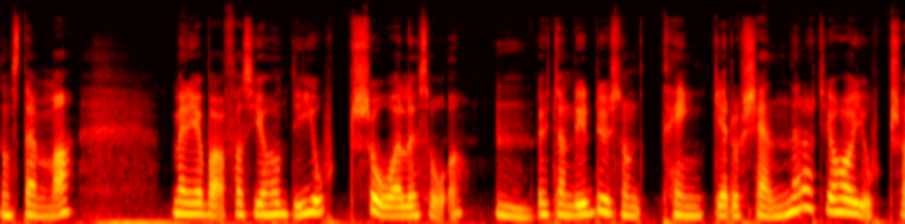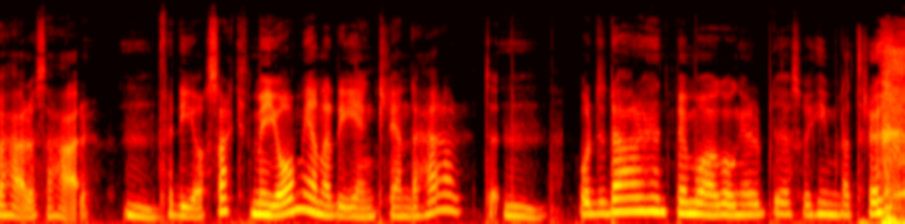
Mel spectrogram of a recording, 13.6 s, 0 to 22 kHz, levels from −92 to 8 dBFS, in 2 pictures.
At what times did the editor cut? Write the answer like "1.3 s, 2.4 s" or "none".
11.0 s

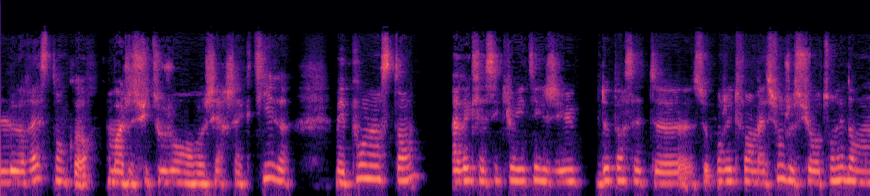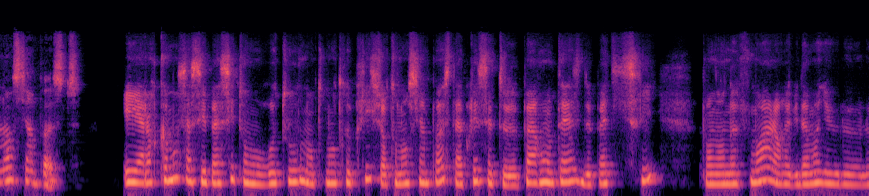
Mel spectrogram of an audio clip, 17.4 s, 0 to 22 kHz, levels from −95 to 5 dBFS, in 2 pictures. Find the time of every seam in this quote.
none

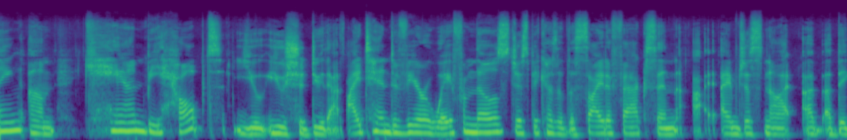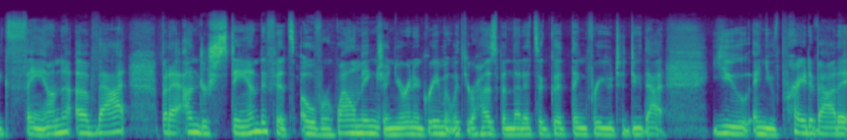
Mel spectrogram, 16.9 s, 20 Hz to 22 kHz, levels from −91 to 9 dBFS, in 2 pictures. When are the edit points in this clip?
2.3 s, 3.4 s, 12.2 s

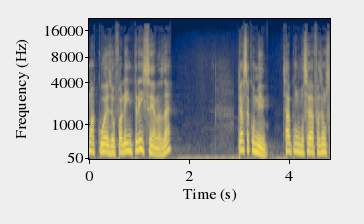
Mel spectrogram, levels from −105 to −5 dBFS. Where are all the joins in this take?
2.9 s

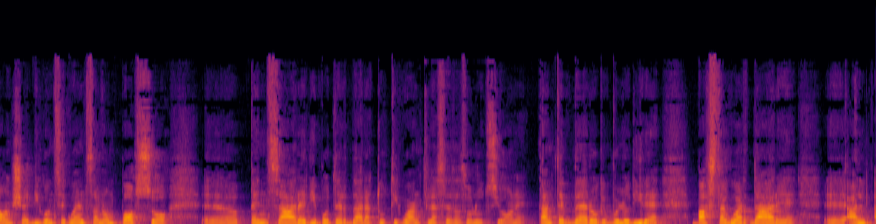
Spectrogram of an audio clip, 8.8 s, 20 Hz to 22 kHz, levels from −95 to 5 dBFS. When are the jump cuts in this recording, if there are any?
none

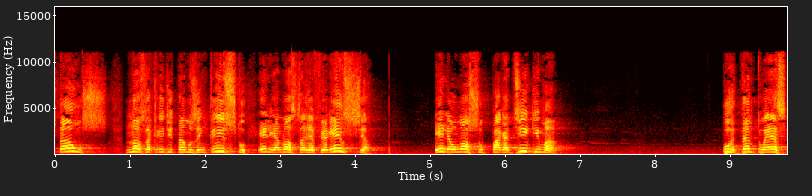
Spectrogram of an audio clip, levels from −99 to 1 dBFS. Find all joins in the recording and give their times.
5.0 s

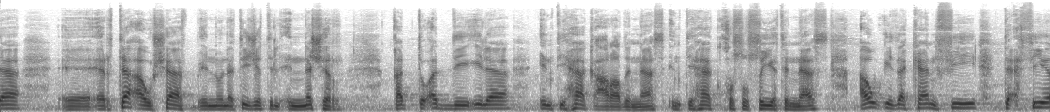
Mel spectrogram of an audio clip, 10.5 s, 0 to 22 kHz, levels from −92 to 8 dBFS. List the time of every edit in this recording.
none

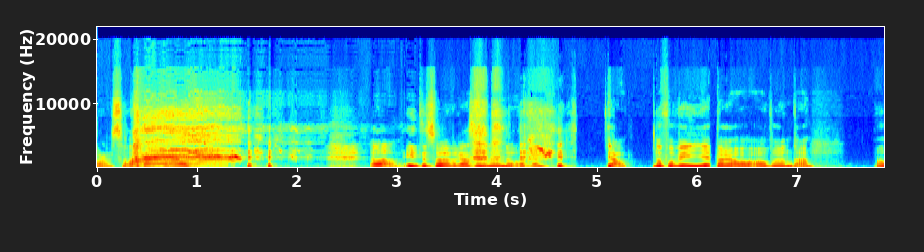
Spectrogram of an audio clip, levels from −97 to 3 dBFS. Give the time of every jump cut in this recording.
6.1 s

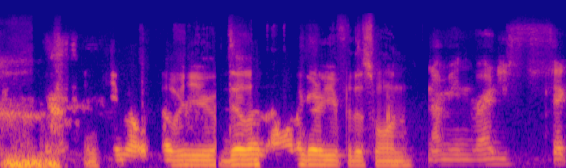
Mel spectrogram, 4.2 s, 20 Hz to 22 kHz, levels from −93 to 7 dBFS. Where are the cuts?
1.6 s, 3.2 s

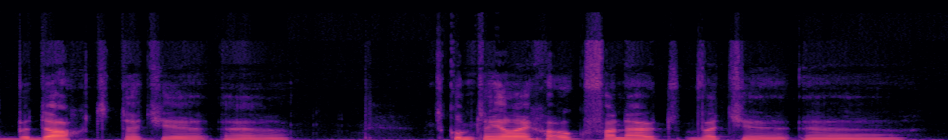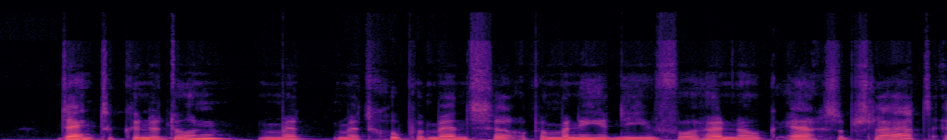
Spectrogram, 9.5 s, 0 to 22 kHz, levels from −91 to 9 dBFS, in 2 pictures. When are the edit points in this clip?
none

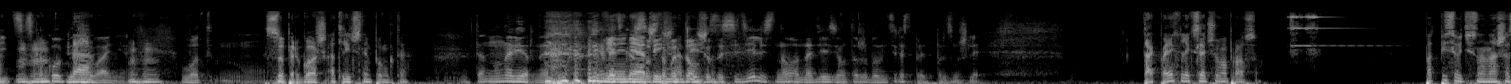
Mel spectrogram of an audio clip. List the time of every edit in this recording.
none

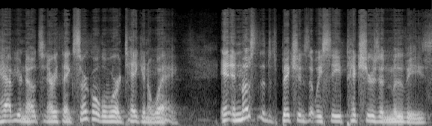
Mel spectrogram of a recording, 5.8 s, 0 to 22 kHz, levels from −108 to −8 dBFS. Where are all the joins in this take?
none

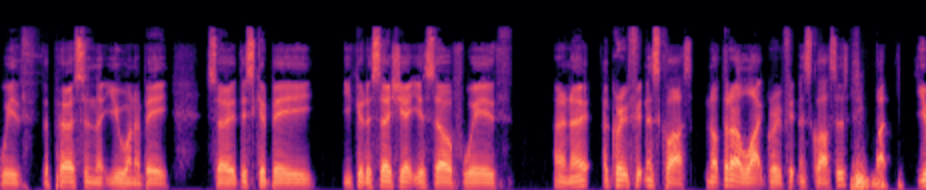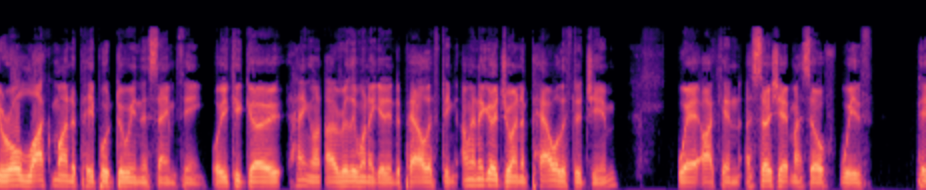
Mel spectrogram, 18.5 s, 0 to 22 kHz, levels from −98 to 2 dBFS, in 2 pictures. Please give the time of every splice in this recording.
11.3 s, 12.5 s

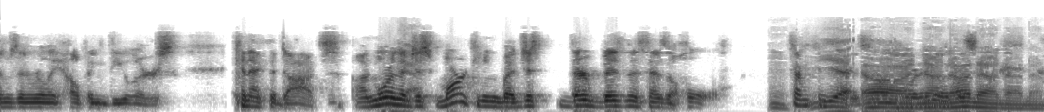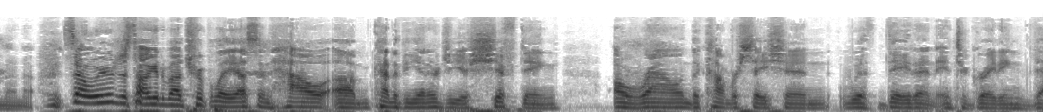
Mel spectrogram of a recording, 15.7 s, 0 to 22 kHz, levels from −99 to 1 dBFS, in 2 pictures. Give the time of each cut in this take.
5.9 s

